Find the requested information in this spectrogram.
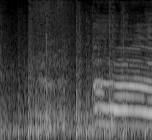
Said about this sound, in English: Oh! Holy shit! Look at the fireworks! Gosh. Wow!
